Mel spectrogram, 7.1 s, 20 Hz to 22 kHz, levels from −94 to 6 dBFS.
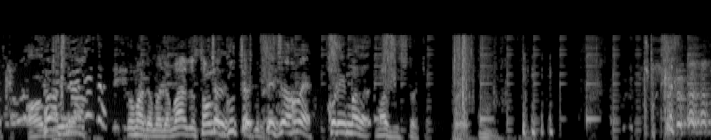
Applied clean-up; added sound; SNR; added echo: classical method spectral subtraction.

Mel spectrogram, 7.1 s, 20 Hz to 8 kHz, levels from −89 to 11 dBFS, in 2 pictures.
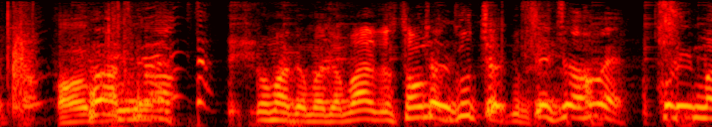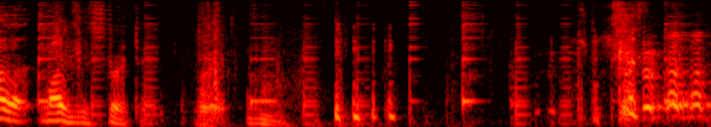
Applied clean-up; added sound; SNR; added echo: neural mask model RNNoise.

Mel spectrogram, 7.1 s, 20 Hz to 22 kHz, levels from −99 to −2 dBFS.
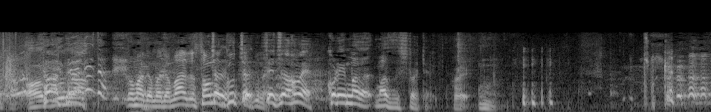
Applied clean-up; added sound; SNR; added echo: none; none; none; none.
